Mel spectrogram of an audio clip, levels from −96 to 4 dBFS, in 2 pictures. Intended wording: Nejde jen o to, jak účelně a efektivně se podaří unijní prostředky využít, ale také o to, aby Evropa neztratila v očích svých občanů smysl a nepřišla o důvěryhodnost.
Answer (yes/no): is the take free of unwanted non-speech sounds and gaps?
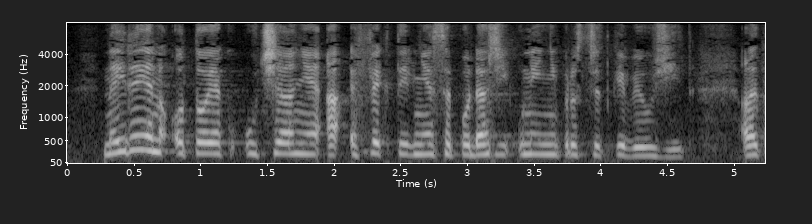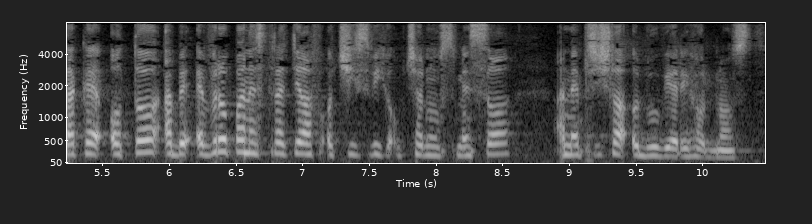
yes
